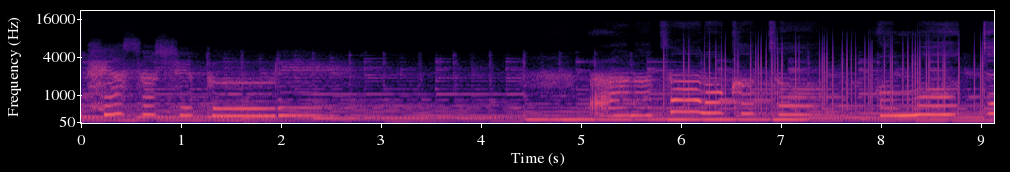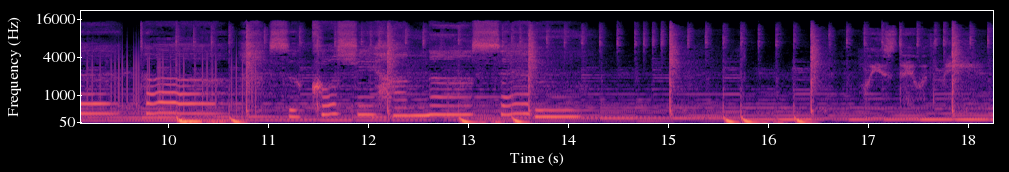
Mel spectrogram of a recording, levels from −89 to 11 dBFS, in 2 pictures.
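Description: From 5.82 s to 10.88 s, something in the chain was likely injecting a repeated pulse, whether interference from nearby equipment, a faulty connection or a failing power supply. The result is a train of clicks: some 70 similar pops at about 16.2 per second, spaced unevenly, standing roughly 15 dB above the surrounding sound. They register as a rapid, irregular ticking laid over the audio, carrying on through any gaps until it stops at 10.88 s.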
